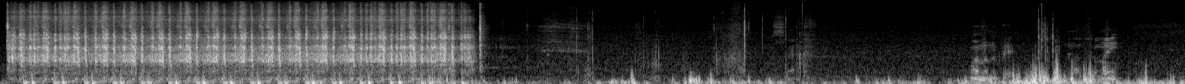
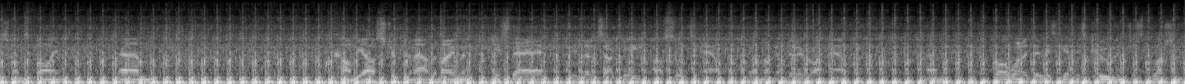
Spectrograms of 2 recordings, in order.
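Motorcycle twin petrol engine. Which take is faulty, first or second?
second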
